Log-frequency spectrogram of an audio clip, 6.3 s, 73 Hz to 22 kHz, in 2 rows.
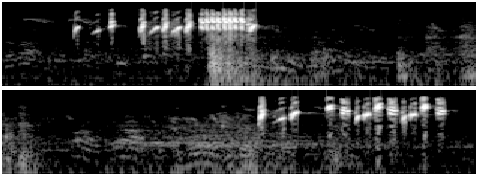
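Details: European goldfinch, 2021, singing a fast twittering phrase that ends in a dense buzzy trill. A long quiet pause with faint background murmur follows, then a second run of bright, high chirps.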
